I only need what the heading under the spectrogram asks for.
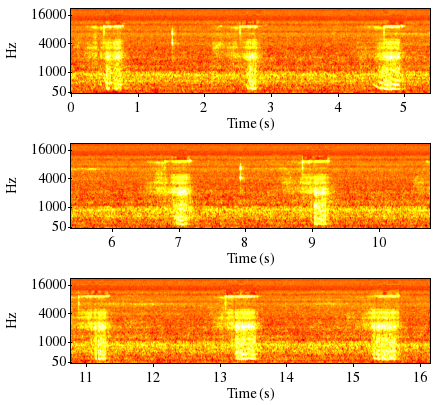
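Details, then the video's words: Silver Siberian Forest kitten asleep indoors, snoring steadily: about eight breathy, slightly raspy snores spaced around two seconds apart, evenly paced over a faint background hiss. "Watching my kitten snore"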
